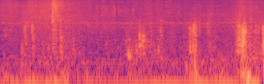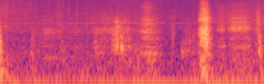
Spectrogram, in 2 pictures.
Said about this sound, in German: Hast du das gerade gehört? Waren das nicht Schritte hinter uns?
